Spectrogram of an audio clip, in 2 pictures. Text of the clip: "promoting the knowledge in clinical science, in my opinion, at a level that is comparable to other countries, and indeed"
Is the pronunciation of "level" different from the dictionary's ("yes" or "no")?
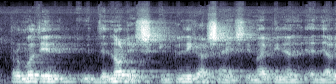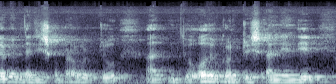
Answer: yes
